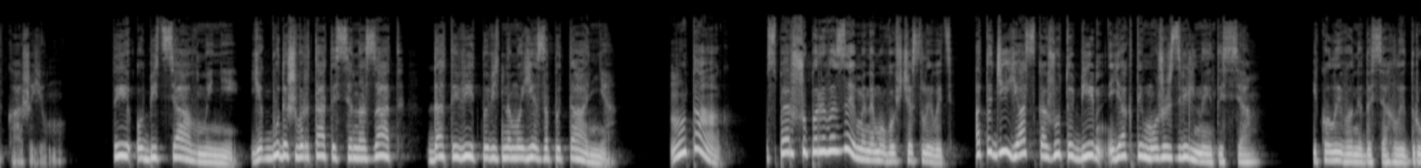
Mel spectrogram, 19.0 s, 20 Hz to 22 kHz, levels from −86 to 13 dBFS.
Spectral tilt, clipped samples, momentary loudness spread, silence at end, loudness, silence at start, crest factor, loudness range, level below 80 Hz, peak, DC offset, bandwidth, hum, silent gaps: -6 dB/octave; under 0.1%; 11 LU; 0 s; -16 LUFS; 0.15 s; 14 dB; 3 LU; -56 dBFS; -2 dBFS; under 0.1%; 15 kHz; none; 1.12-1.49 s, 8.68-8.93 s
